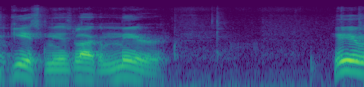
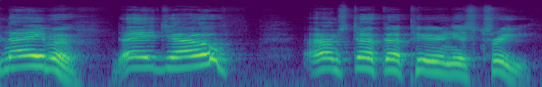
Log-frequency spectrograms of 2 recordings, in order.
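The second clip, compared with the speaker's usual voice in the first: higher, louder call down from a tree; calling neighbor; 7 semitones higher, 3 dB louder than usual. Acted. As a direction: shout down for help from up high.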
